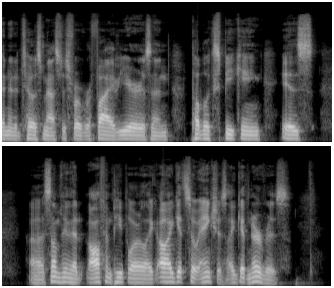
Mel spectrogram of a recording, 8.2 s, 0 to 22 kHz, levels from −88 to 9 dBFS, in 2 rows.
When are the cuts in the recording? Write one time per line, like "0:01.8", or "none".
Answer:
0:07.2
